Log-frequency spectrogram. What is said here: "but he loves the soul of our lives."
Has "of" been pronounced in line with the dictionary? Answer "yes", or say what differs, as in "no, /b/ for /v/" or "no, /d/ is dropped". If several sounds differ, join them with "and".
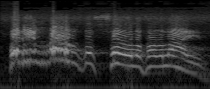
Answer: yes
